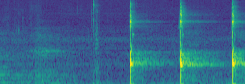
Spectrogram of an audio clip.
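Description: The reverb tail of a voice fades away, then two sharp taps sound about half a second apart. Each tap rings briefly through a short room reverb.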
